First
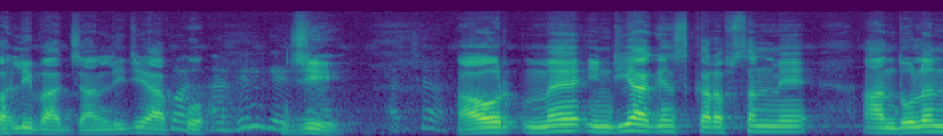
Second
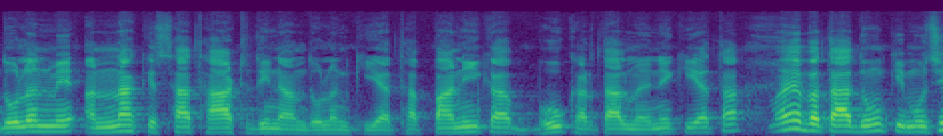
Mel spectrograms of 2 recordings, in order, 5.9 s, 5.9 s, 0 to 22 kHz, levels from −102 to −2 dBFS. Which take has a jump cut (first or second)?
second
